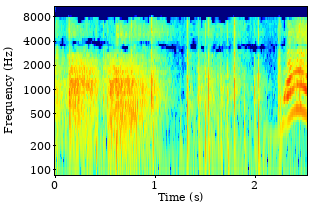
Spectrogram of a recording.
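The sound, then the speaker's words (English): Gunshots fired at a posse by convicts, heard as several sharp, cracking reports in an irregular burst between stretches of people talking. “He's got our range. They're shooting at us.”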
